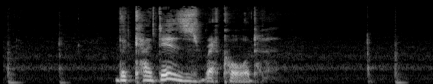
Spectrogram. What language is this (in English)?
English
